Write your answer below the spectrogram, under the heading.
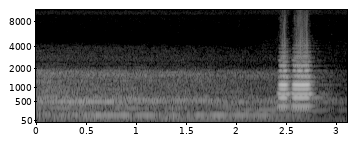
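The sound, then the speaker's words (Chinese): Car horn honking at a village entrance: a couple of short, bright toots near the end, following a low steady hum. “就在这个时候，寨子口传来了汽车喇叭的声音，三声响得又亮又长”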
